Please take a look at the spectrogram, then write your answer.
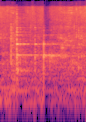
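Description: Green chilies tumble into a simmering thirandi (stingray) fish curry and are stirred through it, giving a short scrape and stir over a soft sizzle, with two brief clatters close by and no voices.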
